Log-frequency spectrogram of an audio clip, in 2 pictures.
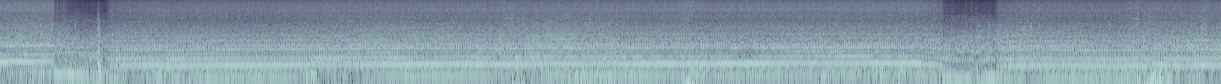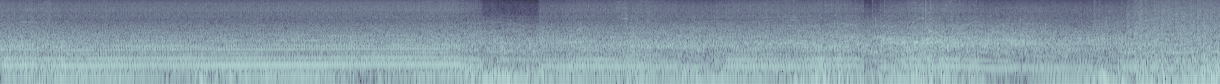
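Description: A car engine roars steadily at high revs, dropping briefly with each gear change.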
